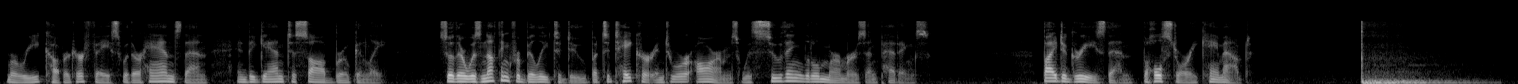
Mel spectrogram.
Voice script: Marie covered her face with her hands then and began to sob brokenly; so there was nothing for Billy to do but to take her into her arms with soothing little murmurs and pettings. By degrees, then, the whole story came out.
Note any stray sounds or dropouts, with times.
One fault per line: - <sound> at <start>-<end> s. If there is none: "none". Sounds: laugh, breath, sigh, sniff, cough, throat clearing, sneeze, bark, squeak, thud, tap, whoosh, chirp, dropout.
- thud at 13.6-15.0 s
